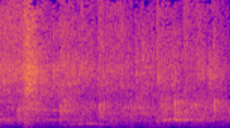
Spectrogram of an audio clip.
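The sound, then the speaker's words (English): An audience claps for the speaker's mother, who is present, in a dense, steady burst of applause, many hands blending into a continuous crackling wash at an even loudness for about a second and a half, with faint voices mixed in. “give her a clap.”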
